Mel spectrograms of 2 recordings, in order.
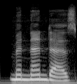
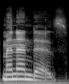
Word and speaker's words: Menendez: I don't know why my brain refuses to pronounce Oh, I'm messing it up again. Menendez properly. Menendez. Menendez. There's another syllable.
